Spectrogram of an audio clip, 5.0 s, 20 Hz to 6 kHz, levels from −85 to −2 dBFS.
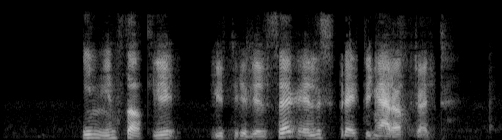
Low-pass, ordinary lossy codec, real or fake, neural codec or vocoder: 5.4 kHz; AAC, 24 kbps; fake; codec, 16 kHz, 1 kbps, FunCodec, trained on Chinese and English, 50 frames a second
